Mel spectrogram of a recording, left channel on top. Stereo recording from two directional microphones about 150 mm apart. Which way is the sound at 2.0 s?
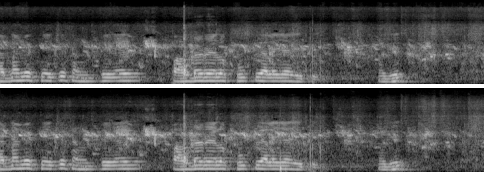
15° left (ahead or behind).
